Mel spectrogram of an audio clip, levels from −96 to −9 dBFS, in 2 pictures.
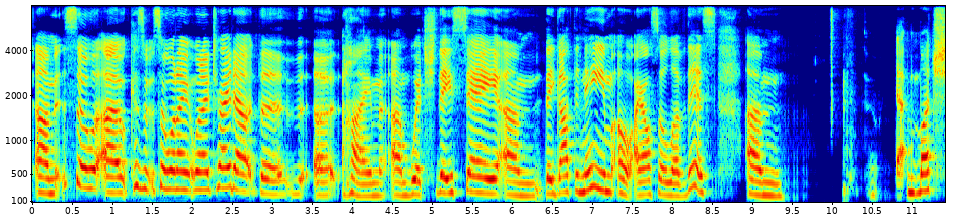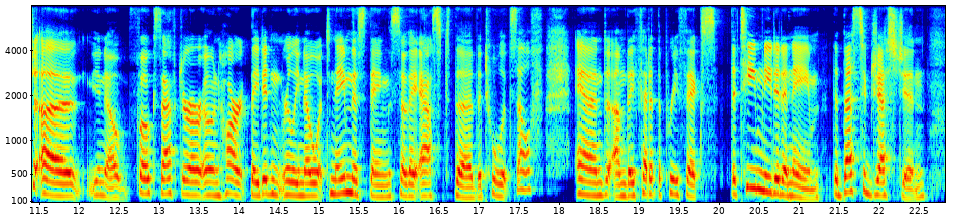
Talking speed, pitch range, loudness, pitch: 185 wpm, 185-245 Hz, -20 LUFS, 210 Hz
